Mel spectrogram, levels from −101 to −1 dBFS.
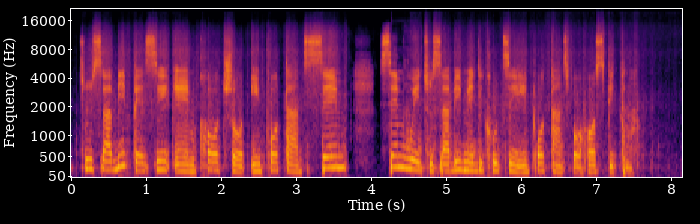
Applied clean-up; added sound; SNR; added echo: neural mask model RNNoise.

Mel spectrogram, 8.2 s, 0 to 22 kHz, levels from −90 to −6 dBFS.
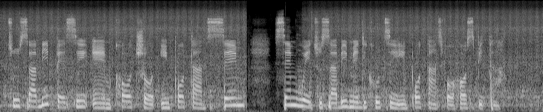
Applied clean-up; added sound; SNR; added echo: none; Engine starting; 10 dB; none.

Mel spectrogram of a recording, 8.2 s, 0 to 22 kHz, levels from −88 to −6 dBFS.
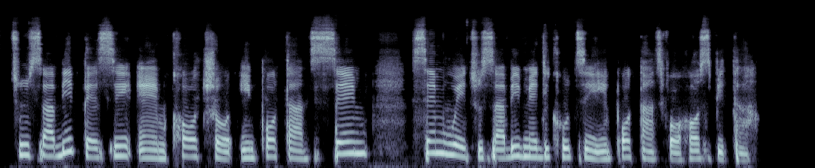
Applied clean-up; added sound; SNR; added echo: neural mask model Resemble Enhance denoiser.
